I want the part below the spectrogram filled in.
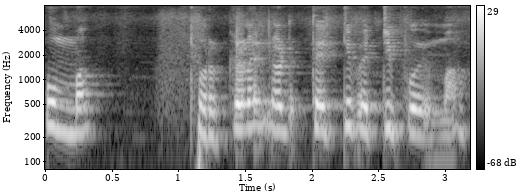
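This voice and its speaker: A woman's voice: on the high side, fairly even intonation, a little fast, gravelly, lo-fi sound. A woman voicing a remorseful young wife, pleading and apologetic.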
